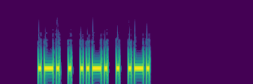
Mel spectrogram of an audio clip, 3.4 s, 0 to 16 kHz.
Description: Morse code, heard as a keyed tone, about 30 wpm, 700 Hz. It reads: REFER
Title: Top 751-1000 Words 30wpm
